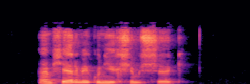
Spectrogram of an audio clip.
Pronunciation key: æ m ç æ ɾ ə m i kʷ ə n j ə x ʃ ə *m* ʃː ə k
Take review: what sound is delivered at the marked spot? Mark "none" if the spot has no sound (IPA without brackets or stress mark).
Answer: m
